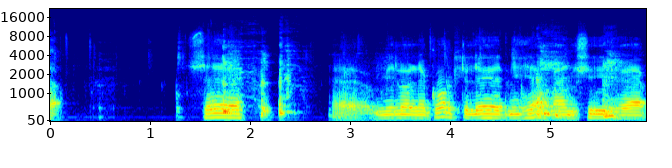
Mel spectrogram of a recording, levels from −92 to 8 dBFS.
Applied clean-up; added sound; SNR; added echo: neural mask model RNNoise.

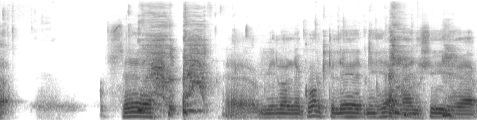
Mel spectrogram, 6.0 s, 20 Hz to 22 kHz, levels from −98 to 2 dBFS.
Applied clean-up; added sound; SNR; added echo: neural mask model Resemble Enhance denoiser.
